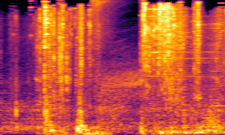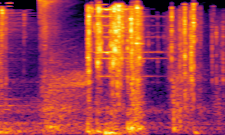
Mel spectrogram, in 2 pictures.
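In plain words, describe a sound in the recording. Menu buttons click and chime.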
